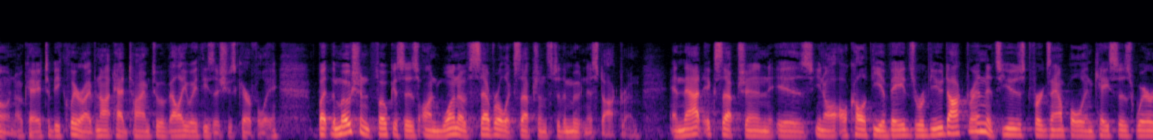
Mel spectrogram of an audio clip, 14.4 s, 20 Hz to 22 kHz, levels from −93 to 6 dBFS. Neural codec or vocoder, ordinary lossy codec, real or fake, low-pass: none; MP3, 64 kbps; real; 7.2 kHz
